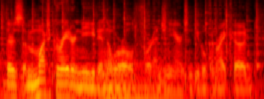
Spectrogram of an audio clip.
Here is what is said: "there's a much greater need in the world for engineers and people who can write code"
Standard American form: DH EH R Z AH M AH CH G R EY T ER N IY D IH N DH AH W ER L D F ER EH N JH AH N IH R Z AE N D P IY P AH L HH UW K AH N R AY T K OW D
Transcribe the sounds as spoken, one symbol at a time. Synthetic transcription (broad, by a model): DH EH R Z AH M AH CH G R EY T ER N IY D IH N DH AH W ER L D F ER EH N JH AH N IH R Z N P IY P L K AH N R AY T K OW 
